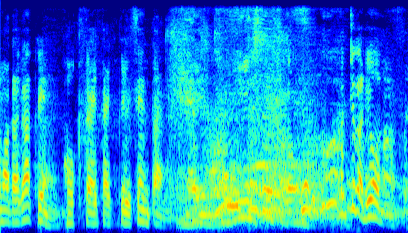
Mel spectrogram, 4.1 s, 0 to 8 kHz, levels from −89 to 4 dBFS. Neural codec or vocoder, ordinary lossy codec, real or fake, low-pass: codec, 44.1 kHz, 3.4 kbps, Pupu-Codec; none; fake; 7.2 kHz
